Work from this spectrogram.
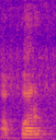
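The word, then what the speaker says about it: upper: जैसे U double P आर अपर अपर berth lower berth में जो अपर शब्द आता है वो क्या है? ऊपर के लिए हम प्रयोग होता है। उर्ध्व शब्द था उर्ध्व का ऊपर हुआ। ऊपर का यू डबल पी आर हुआ। लेकिन हम उसका उच्चारण क्या कर रहे हैं? अपर बर्थ या फिर लोअर बर्थ अपर कर रहे हैं। अ की तरह कर रहे यू की तरह नहीं कर रहे।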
